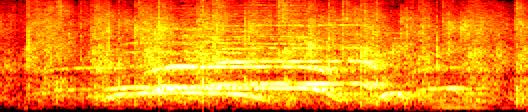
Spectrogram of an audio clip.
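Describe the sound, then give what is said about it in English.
An audience breaks into sustained applause for a couple of seconds to back one side in a debate, the dense clapping mixed with loud whoops and cheering voices that rise and fall over it. “I'd like you to applaud now.”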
